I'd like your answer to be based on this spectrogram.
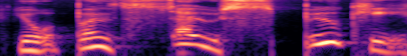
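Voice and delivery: slow, stretched "so spooky"; drawn-out praise. Acted. Granny admiring, words drawn out.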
